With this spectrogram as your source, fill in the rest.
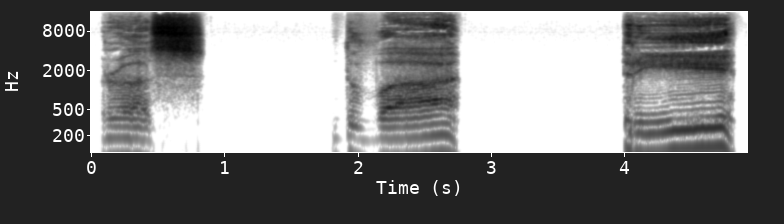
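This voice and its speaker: A furious rough rescuer growls and barks his threats in a low, menacing voice, as a male narrator puts him on. The tone drops below the reader's usual voice and turns hushed and harsh. The sound is close and dry. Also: very slow, no room sound. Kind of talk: audiobook character voice.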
